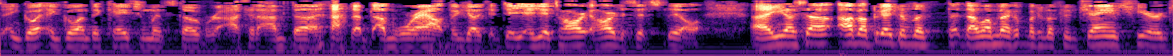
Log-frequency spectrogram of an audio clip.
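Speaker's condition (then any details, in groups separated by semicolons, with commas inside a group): Stuttering; lifelong stutter; repeated sounds, repeated words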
